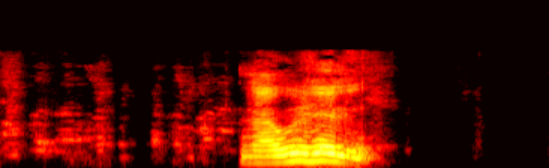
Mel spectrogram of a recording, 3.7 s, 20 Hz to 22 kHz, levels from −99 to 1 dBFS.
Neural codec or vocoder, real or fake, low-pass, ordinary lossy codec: none; real; 7.2 kHz; AAC, 48 kbps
